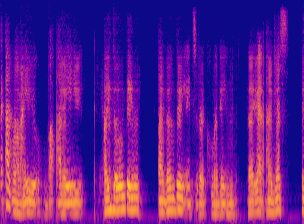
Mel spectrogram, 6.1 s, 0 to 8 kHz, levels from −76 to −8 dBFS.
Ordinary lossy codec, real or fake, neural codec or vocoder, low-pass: none; fake; codec, 16 kHz, 0.5 kbps, FreqCodec, smaller model; none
